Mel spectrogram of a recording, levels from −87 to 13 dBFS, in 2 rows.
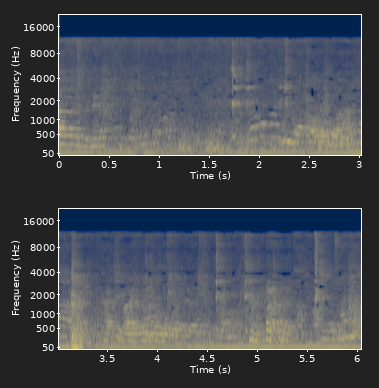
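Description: The whole clip is a collection of sounds with heavy HE-AAC compression damage. Nothing comes through above 11.8 kHz, and the top end sounds gritty and metallic, which points to treble being likely rebuilt from copied lower bands at something near 16 kbps.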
